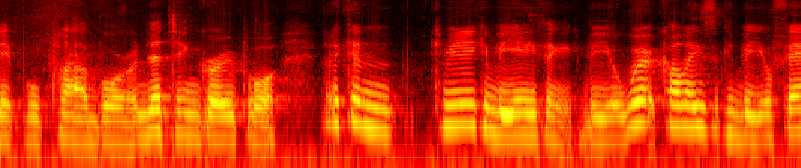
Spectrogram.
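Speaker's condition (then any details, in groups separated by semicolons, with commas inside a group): No condition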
